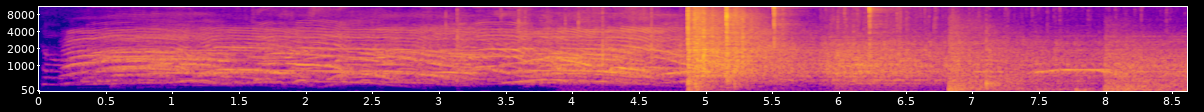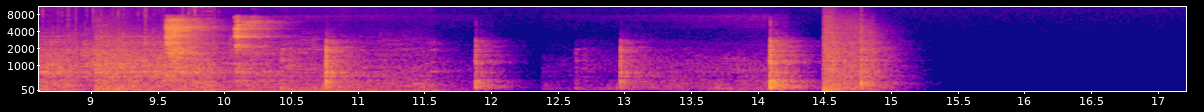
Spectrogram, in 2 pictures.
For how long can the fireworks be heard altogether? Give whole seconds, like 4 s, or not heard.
11 s.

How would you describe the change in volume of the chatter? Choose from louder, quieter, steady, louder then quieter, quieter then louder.
quieter.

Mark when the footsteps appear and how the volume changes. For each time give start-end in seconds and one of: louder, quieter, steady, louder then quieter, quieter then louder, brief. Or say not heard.
not heard.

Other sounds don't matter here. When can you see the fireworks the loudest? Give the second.
5 s.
